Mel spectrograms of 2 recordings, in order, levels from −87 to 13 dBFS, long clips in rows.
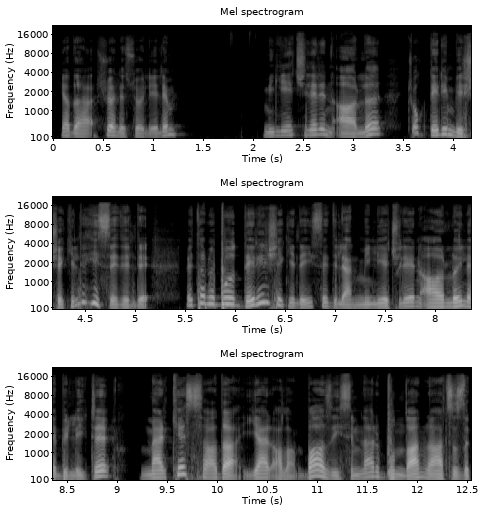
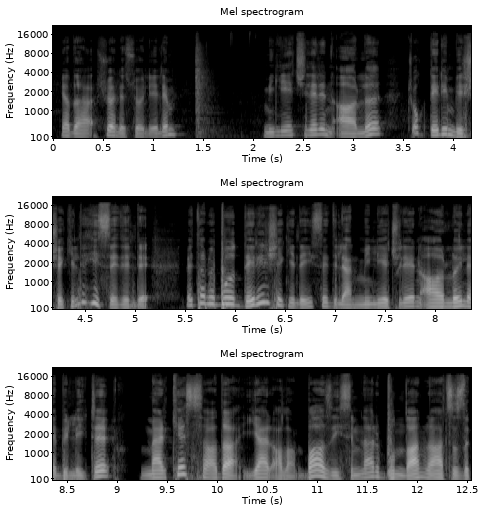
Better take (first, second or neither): first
